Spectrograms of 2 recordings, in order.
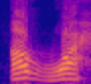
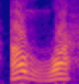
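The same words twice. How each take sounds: The two takes are said the same way.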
